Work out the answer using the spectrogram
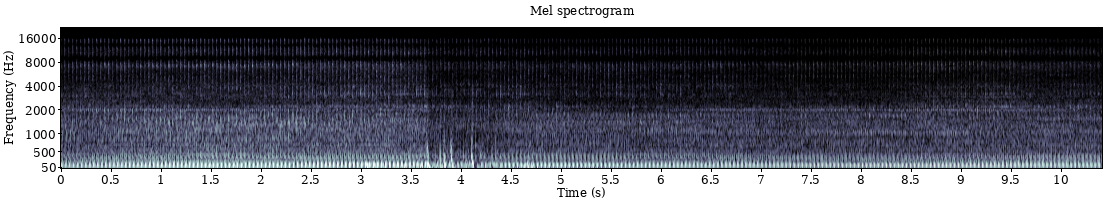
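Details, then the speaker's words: Stihl GH 370 S four-stroke garden shredder at its first start, pull-started with no primer pump. It idles at 2,400 rpm (3,000 rpm under load) with a steady, even drone, one brief clatter, then runs smoothly; a healthy engine. "motorul în în gol are 2.400 de de turații pe minut iar în sarcina o să aibă 3.000 de turații pe minut"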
